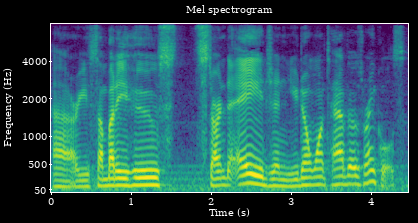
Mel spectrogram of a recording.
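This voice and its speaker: A man co-hosting a casual chat in a showroom, giving relaxed sales advice and filling his sentences with lots of "um" and "you know.". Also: medium pitch, moderate pace. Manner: relaxed, many ums and you-knows. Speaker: sauna store staff co-host.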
